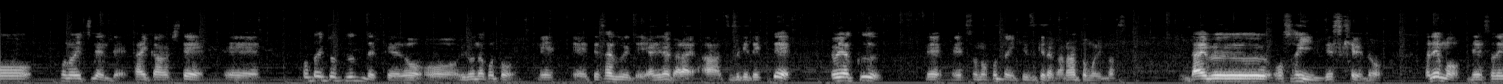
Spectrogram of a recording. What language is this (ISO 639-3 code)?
jpn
